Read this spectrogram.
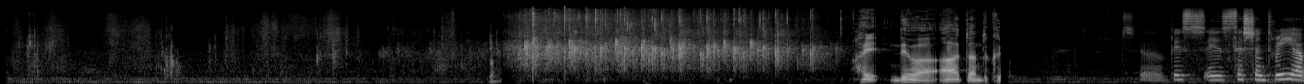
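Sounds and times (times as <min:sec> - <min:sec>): rustling and shuffling: 0:00.1 - 0:04.9
audience applause: 0:05.0 - 0:08.8.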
